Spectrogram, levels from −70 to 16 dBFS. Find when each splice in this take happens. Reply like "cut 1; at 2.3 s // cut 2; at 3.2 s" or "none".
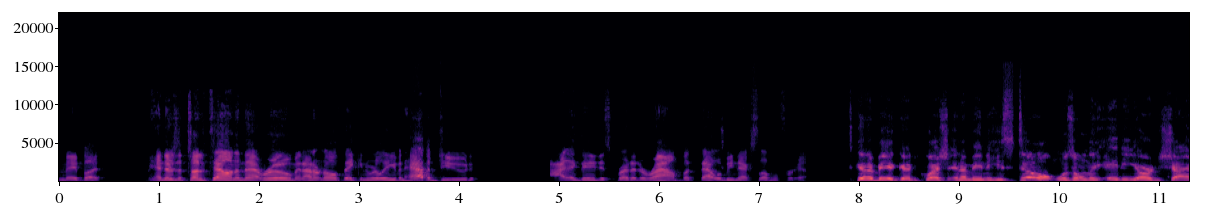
none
